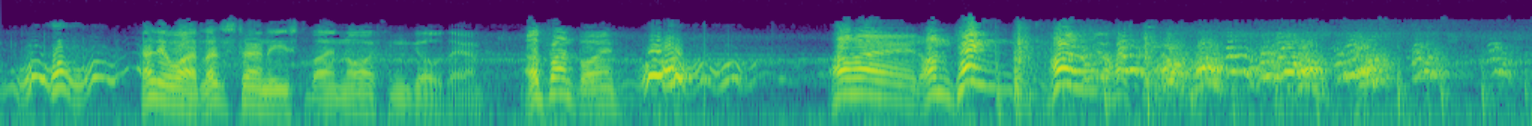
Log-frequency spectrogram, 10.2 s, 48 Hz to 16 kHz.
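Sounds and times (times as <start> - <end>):
sled dog whimpering: 0.0 - 1.0, 7.4 - 10.2
sled dog barking and yipping on the trail: 0.1 - 0.8, 4.3 - 5.1, 7.0 - 10.2
speech: 0.1 - 4.7, 5.5 - 8.2.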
